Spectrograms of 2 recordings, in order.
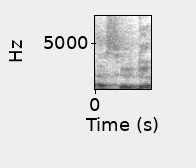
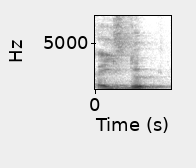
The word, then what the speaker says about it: ACE2: Alors souvent à la télé ils disent ACE2, mais en fait il faudrait le prononcer à l'anglaise, ACE2.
